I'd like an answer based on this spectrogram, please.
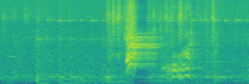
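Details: Yorkie pup chasing fish lets out a single shrill yap, followed by a softer wavering whine, with faint background music.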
